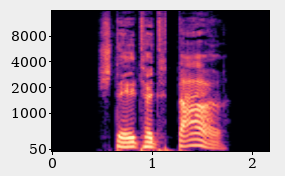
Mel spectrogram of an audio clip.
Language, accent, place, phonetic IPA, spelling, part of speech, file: German, Germany, Berlin, [ˌʃtɛltət ˈdaːɐ̯], stelltet dar, verb, De-stelltet dar.ogg
- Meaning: inflection of darstellen: 1. second-person plural preterite 2. second-person plural subjunctive II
